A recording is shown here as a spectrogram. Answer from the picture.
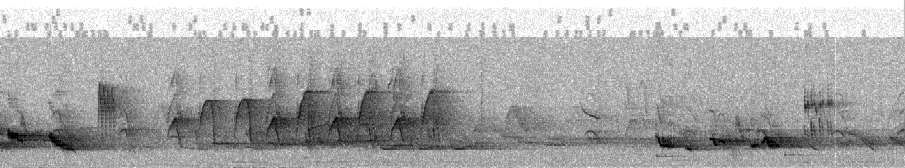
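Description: Small birds chirping in a run of short, quick calls, with a louder flurry of chirps a little before the end.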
